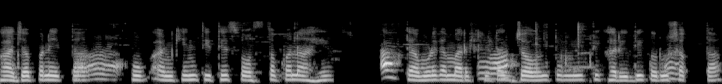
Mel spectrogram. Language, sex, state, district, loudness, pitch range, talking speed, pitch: Marathi, female, Maharashtra, Nagpur, -18 LUFS, 195-215 Hz, 140 wpm, 205 Hz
